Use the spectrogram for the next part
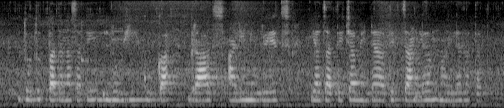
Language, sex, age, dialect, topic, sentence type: Marathi, male, 18-24, Standard Marathi, agriculture, statement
